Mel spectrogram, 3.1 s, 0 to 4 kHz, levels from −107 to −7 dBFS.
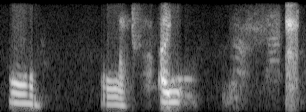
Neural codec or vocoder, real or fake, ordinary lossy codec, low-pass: none; real; none; 3.6 kHz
